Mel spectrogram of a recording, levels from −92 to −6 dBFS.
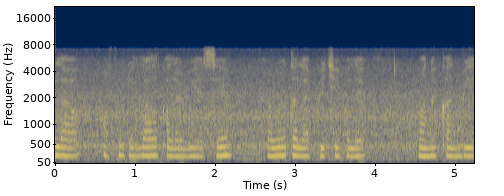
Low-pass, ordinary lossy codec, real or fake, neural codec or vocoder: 7.2 kHz; none; real; none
